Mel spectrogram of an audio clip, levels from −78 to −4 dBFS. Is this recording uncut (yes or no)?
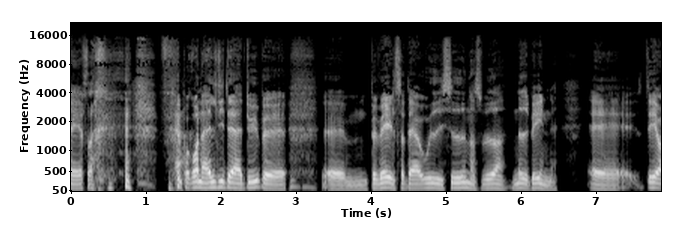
yes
